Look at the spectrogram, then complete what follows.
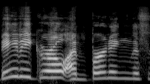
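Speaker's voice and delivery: plain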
